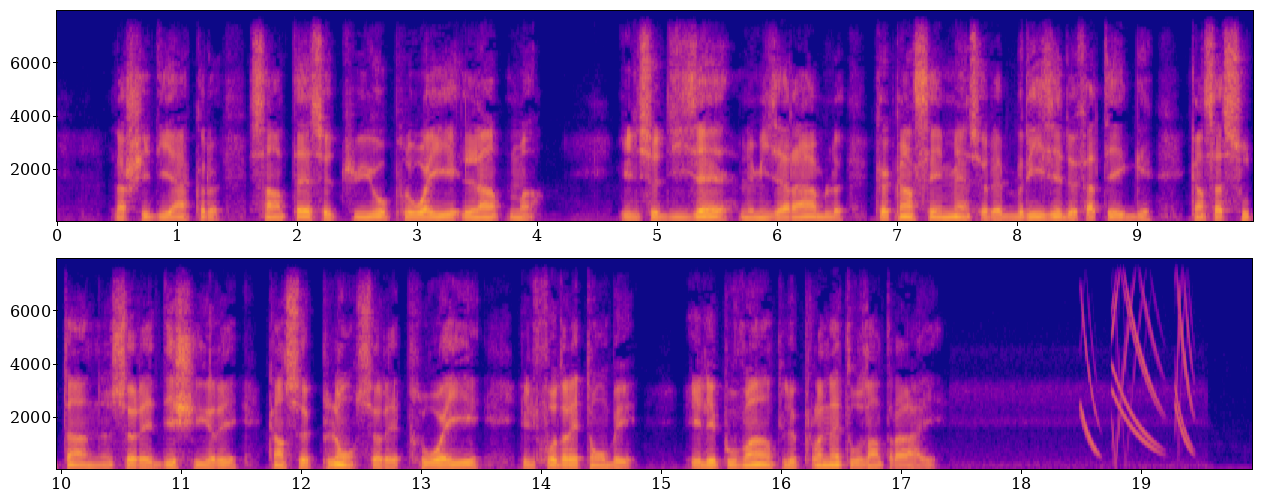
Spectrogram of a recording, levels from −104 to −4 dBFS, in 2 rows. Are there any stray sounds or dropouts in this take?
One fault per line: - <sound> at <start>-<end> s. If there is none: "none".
- chirp at 18.5-19.5 s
